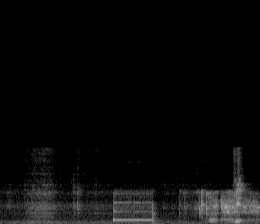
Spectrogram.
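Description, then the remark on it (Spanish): A telephone is dialed by presenters placing another call: one sustained keypad tone, then a quick, busier flurry of beeping tones, clear over a low background hiss. “Al escuchar el gruñido de la entidad, los presentadores no cejaron en su esfuerzo de establecer contacto con él y realizaron más llamadas.”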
